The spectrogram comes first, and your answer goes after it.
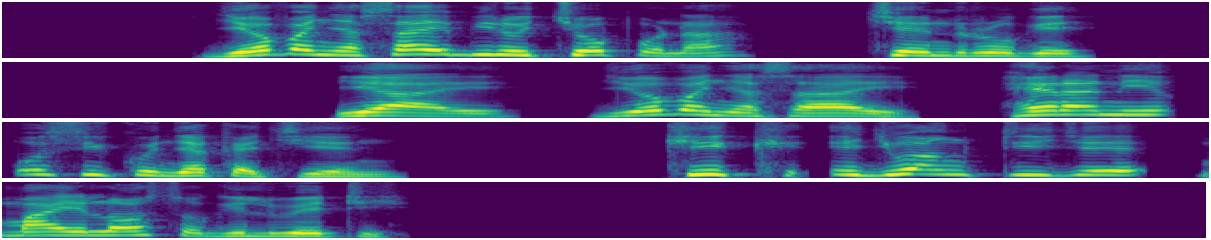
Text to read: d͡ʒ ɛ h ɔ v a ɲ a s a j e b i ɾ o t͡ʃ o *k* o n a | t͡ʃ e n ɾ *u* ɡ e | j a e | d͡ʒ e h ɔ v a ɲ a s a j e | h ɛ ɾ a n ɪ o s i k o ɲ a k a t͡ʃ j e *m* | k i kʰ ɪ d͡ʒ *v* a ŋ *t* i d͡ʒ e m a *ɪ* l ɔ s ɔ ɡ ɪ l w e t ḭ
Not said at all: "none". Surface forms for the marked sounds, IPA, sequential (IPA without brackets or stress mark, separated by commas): p, o, ŋ, w, t, ɪ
